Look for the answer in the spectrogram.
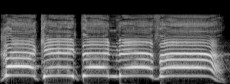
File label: US threat rpg, battlechatter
